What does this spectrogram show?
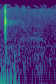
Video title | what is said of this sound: Lab - Verbal Descriptions with Columbia University Digital Storytelling Lab | when you tap the plastic it's hollow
